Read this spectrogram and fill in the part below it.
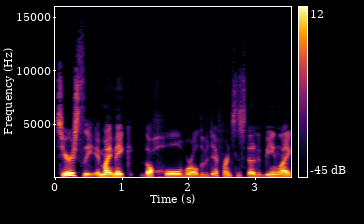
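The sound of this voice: A man talks at a fast pace with vocal fry. His pitch is fairly high, with ordinary pitch variation.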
